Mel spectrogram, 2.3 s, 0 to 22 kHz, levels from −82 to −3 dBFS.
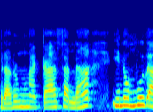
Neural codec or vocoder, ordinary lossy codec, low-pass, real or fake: codec, 16 kHz, 2 kbps, FreqCodec, larger model; none; none; fake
